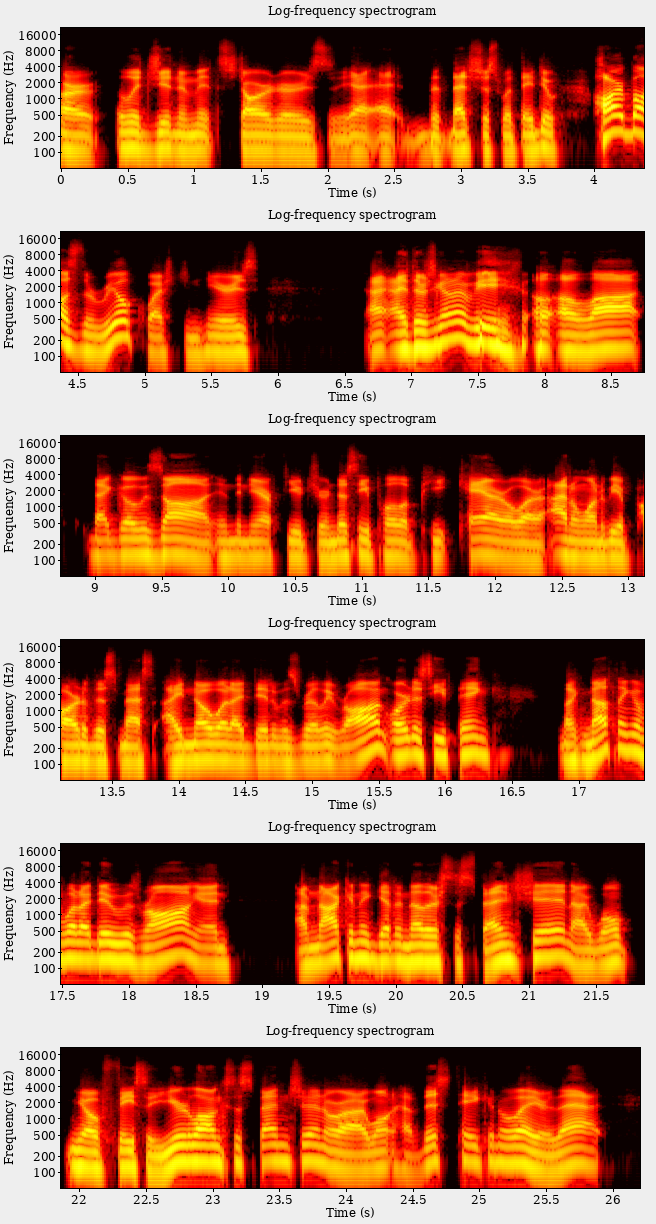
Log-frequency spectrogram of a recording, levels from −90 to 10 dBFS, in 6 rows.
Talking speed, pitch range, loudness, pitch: 215 wpm, 110-145 Hz, -20 LUFS, 120 Hz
